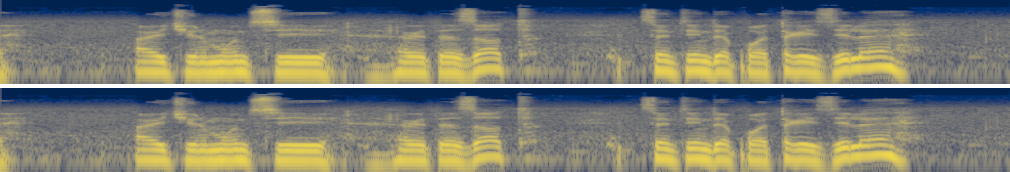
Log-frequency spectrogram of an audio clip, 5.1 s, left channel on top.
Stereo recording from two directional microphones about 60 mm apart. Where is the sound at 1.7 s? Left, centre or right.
Right.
